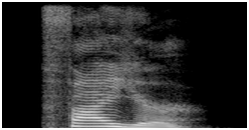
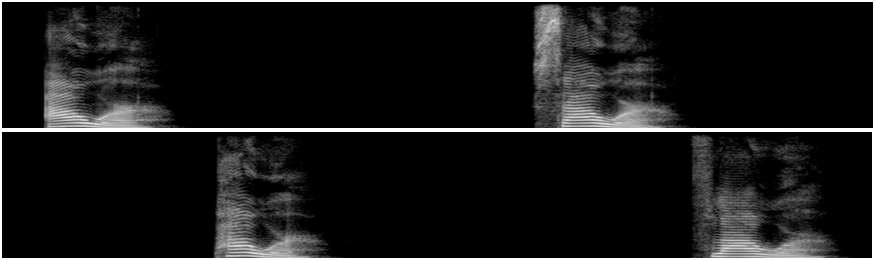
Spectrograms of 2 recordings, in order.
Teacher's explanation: there is a slight uh sound that is added after certain vowels making it sound almost as if the word contains an extra syllable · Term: extra uh sound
